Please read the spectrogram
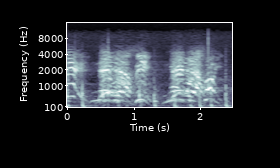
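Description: A chorus of women's voices shouting a Spanish poem in unison, "¡Negra! ¡Sí!" and "Negra soy", answering a lead voice in call and response.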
